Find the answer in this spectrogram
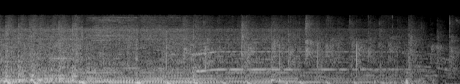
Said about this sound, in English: Keep it clapping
